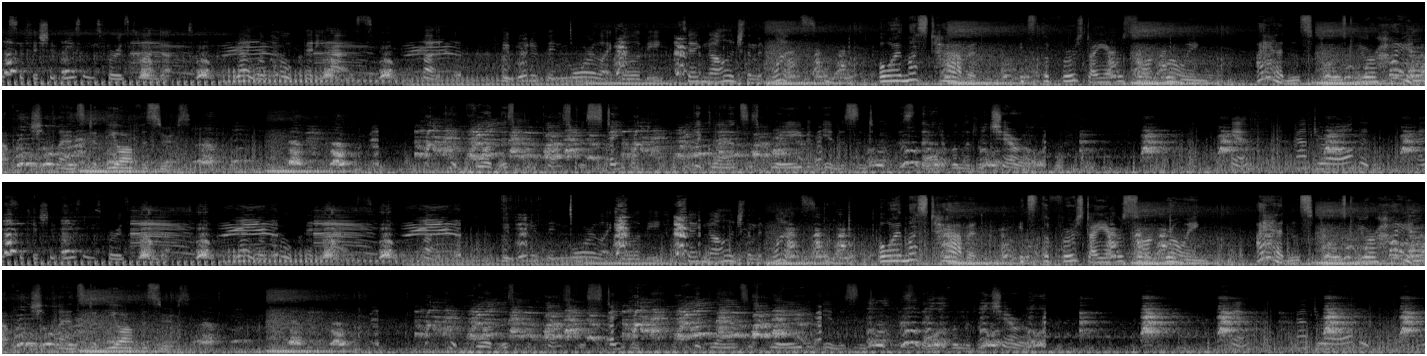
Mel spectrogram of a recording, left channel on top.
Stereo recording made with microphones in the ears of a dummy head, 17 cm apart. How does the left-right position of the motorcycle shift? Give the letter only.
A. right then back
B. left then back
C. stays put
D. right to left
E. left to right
E.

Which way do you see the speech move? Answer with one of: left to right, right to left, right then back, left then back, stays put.
right then back.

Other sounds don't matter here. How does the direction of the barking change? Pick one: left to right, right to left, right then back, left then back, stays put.
left then back.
